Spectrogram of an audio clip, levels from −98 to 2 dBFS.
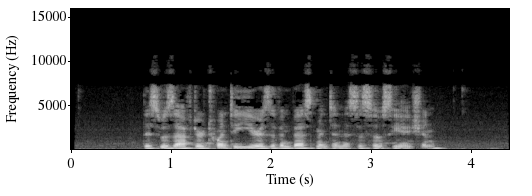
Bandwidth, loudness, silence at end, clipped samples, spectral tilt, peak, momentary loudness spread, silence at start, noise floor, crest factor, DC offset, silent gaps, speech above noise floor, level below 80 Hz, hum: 7.6 kHz; -21 LUFS; 0.65 s; under 0.1%; -5.5 dB/octave; -4 dBFS; 10 LU; 0.75 s; -57 dBFS; 18 dB; under 0.1%; none; 36 dB; -48 dBFS; none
